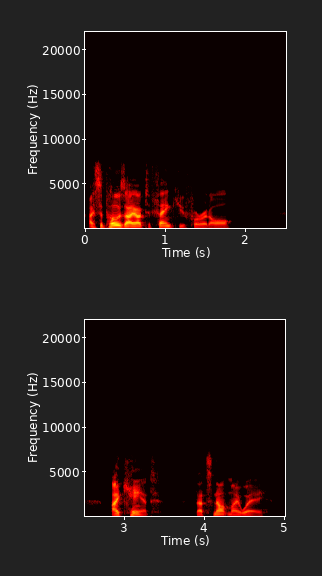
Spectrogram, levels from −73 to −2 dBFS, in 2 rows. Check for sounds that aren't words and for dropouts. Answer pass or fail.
pass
